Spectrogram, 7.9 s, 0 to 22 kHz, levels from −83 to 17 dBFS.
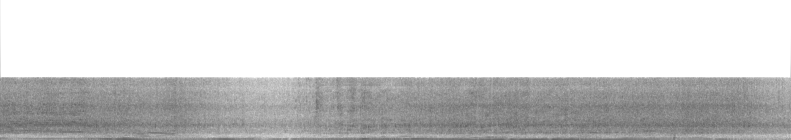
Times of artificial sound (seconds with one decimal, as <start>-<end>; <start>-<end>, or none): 3.2-4.1; 4.6-5.8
